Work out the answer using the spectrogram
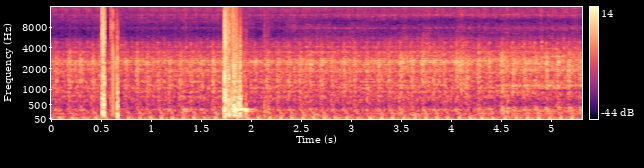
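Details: Honda CB125 single-cylinder engine after rebuild with a new Makoto connecting rod and timing chain, idles steadily and evenly, with two loud claps early on.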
